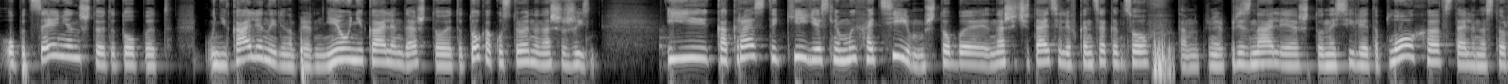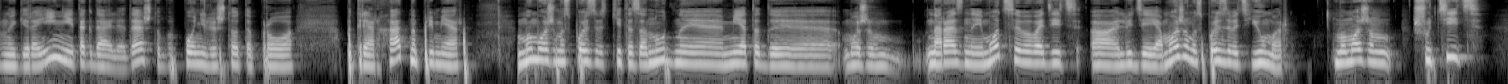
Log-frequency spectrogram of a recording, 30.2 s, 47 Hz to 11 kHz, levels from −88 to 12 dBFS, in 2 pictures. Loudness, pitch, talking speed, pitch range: -14 LUFS, 185 Hz, 140 wpm, 165-220 Hz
